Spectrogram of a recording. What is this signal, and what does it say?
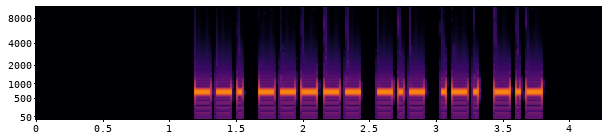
Morse code, heard as a keyed tone, about 32 wpm, 700 Hz. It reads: G0KRK
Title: DXCC-100 Call Signs - 5 Characters - Repeated 3x - 30wpm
